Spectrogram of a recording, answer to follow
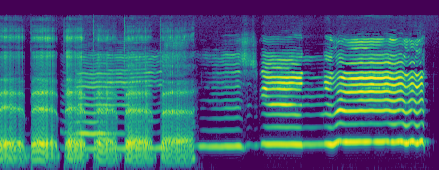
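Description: Wordless vocal improvisation: a run of rhythmic groaning voice sounds over a steady held tone, then about halfway through a single clear sung note, held and stepped up in pitch twice, wavering near the end.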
